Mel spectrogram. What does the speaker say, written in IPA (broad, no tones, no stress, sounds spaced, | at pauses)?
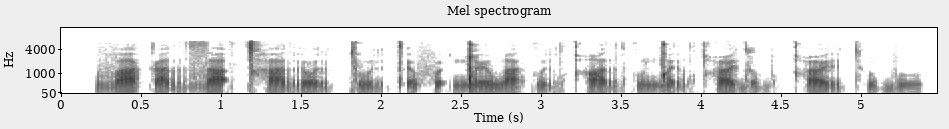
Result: v a k a r z a ʔ ǀʰ a r o r ǀ u r tʼ ə f ə ʔ ŋ͡ǃ ø w a k u r qʰ a r k u ŋ͡ǃ ə r qʰ ø d o b ə qʰ ø r tʰ u b u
